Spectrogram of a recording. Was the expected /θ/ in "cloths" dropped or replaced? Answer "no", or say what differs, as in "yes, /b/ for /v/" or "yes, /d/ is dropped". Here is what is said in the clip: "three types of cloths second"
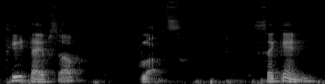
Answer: yes, /t/ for /θ/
